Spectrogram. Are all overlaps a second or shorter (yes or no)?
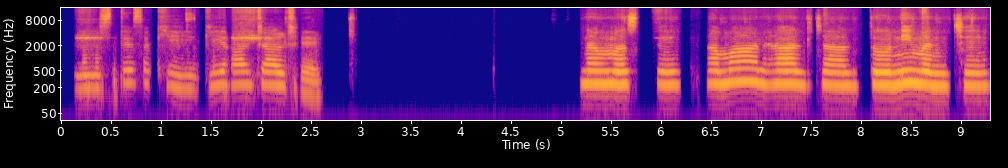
yes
